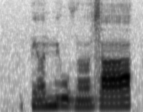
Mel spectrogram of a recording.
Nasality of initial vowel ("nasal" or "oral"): nasal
